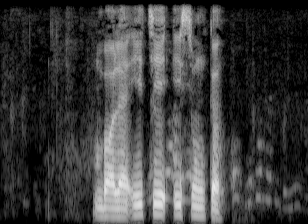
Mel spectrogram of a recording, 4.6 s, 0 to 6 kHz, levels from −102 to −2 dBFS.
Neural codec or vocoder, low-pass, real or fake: none; 5.4 kHz; real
